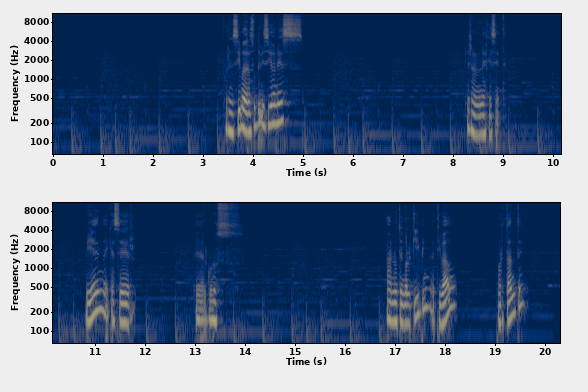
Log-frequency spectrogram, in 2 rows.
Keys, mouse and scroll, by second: 4.2 click, 5.3 click, 6.0-6.4 scroll up 4, 6.7 middle click, 9.0 click, 9.3 click, 9.9-10.6 scroll down 3, 10.3-11.6 scroll up 2, 10.6 middle click, 11.6 scroll down 2, 12.1-12.6 scroll up 3, 14.3 Tab, 15.1 right click, 16.0 click, 18.2 click.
